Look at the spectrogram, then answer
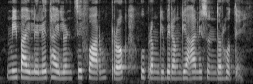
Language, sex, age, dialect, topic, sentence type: Marathi, female, 18-24, Standard Marathi, agriculture, statement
